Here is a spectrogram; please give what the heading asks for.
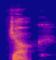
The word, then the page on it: jock: Australian English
